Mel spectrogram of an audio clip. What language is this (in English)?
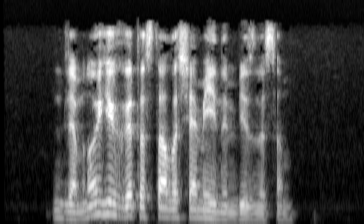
Belarusian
